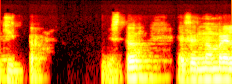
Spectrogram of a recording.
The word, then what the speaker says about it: Yitró: Este que lo traducen como Yetro, ¿vale? Pero realmente es Yitro.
